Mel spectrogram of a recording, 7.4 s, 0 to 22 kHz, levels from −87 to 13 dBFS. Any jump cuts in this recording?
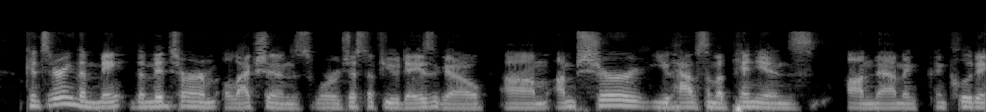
yes; 1 cut; at 3.7 s

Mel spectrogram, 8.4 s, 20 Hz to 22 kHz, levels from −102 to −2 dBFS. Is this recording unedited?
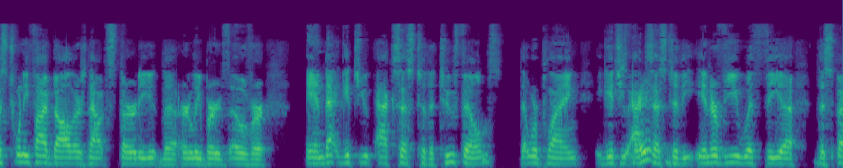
yes; 0 cuts

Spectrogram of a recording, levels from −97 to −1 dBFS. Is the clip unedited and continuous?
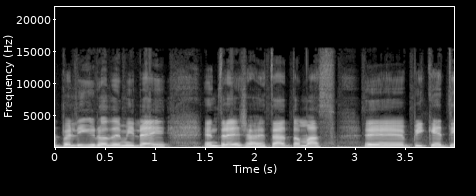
yes; 0 cuts

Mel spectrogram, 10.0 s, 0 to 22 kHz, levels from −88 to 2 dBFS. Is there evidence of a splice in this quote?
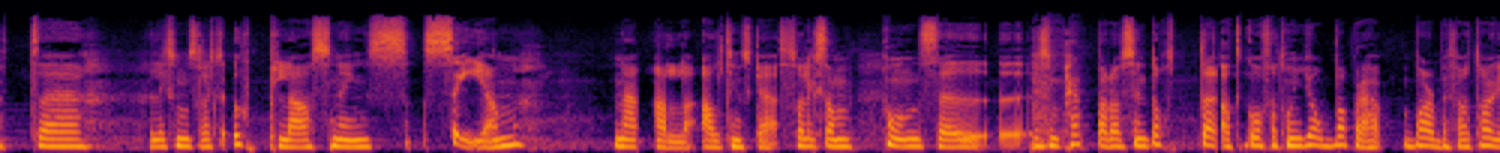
yes; 7 cuts; at 1.0 s, 4.2 s, 5.2 s, 5.9 s, 6.9 s, 8.1 s, 8.4 s

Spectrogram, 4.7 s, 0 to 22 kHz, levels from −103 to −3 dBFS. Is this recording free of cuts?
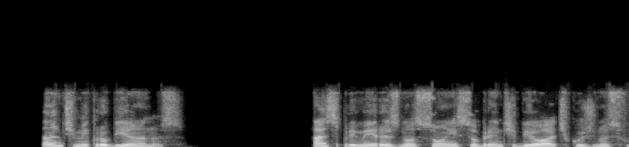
yes; 0 cuts

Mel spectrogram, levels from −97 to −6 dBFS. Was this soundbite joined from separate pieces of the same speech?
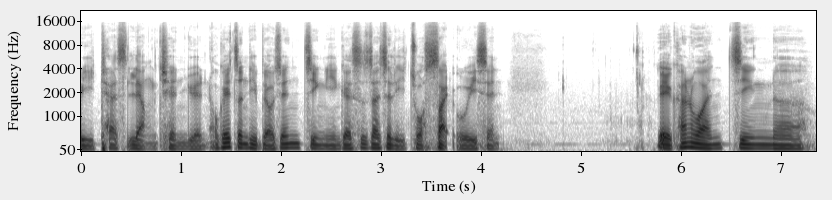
yes; 1 cut; at 5.7 s

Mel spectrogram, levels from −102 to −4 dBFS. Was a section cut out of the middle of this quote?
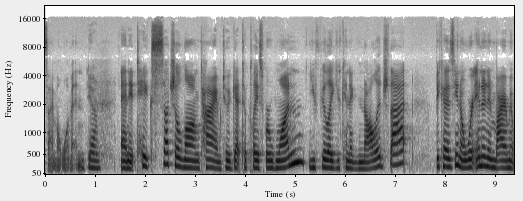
no; 0 cuts

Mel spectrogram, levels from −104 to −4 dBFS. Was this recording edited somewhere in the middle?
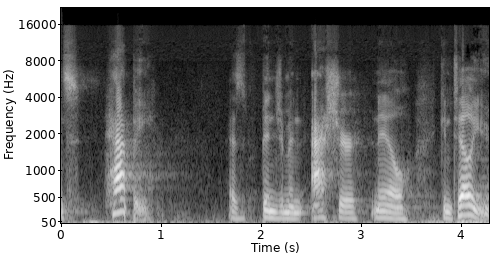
no; 0 cuts

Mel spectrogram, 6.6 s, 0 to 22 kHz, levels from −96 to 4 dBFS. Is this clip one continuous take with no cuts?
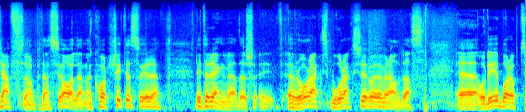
yes; 0 cuts

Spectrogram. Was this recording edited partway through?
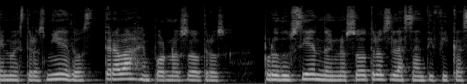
no; 0 cuts

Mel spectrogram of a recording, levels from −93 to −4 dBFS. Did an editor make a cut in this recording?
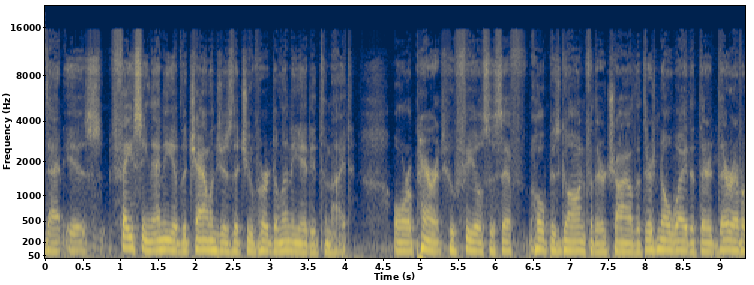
no; 0 cuts

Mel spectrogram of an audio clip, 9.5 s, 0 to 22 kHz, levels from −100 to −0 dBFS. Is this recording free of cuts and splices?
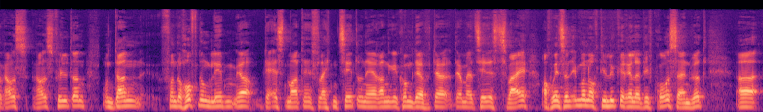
no; 1 cut; at 1.2 s

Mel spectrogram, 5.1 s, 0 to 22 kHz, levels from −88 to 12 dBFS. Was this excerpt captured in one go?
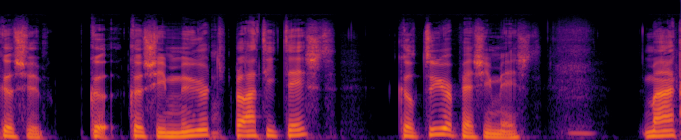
yes; 0 cuts

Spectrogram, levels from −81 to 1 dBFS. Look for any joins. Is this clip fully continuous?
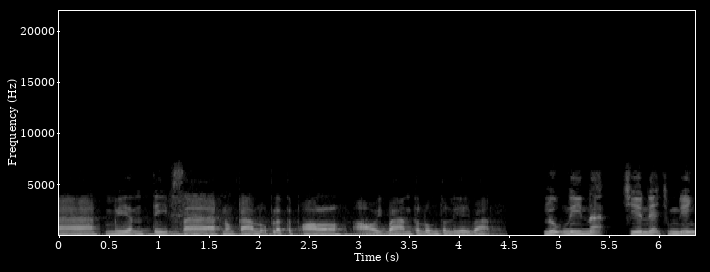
yes; 0 cuts

